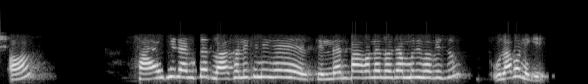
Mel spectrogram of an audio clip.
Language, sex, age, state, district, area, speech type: Assamese, female, 45-60, Assam, Charaideo, urban, conversation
